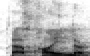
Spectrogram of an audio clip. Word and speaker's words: Pijn: Pine is PIJN. Yeah. It's spelled like pigeon.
